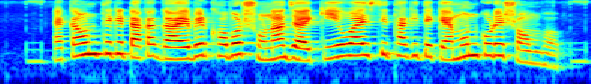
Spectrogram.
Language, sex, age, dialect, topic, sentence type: Bengali, male, 18-24, Rajbangshi, banking, question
